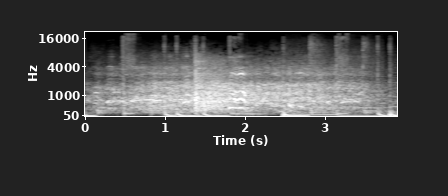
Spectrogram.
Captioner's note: laughter; pop!; exclaims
